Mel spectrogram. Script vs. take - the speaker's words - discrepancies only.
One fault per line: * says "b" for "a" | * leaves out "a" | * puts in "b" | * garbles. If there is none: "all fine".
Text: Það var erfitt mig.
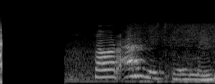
* puts in "fyrir"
